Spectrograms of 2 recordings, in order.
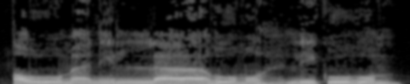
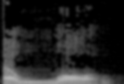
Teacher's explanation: إذن لفظ الجلالة في الوصل لامه مرققة، عند البدء به لامه مفخمة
